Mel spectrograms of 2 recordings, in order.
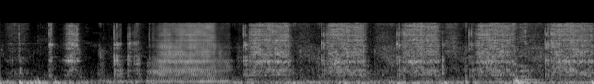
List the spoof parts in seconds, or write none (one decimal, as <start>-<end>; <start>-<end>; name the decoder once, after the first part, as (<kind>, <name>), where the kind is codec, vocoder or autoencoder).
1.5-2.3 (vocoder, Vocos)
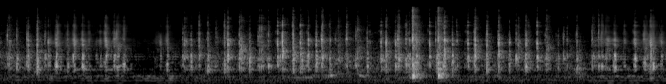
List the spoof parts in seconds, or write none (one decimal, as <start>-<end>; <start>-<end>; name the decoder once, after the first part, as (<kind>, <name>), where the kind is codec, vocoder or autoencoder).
0.5-1.8 (vocoder, BigVGAN v2); 6.0-6.7

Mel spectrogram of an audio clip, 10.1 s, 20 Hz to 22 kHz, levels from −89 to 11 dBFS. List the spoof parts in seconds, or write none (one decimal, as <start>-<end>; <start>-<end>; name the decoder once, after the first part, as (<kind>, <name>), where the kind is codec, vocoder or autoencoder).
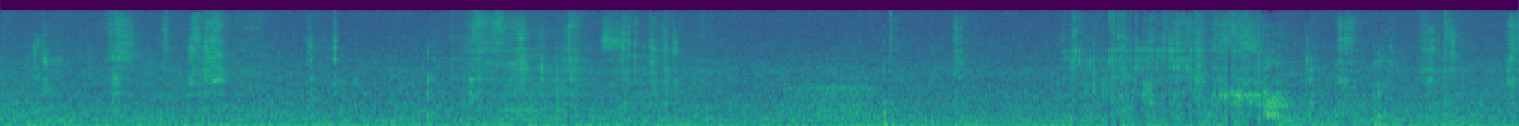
0.0-1.7 (vocoder, Vocos); 3.0-4.9; 9.3-10.1

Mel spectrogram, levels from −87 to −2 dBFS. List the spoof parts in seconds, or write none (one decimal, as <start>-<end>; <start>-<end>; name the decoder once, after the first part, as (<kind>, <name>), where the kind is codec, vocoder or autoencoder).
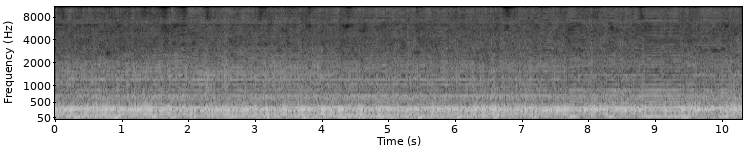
0.0-10.3 (vocoder, WaveNeXt)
